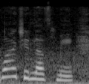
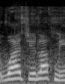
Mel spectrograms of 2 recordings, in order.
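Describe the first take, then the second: First: It sounds playful, fishing for compliments. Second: It sounds sincere and genuinely questioning.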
